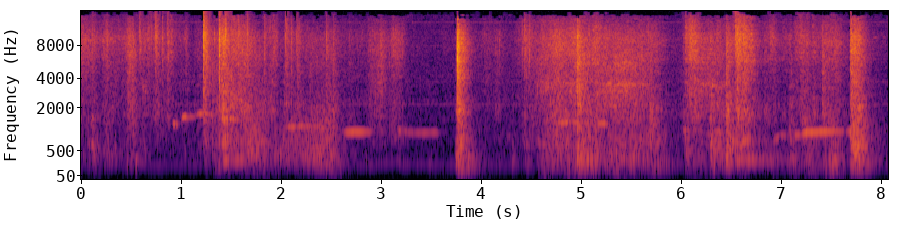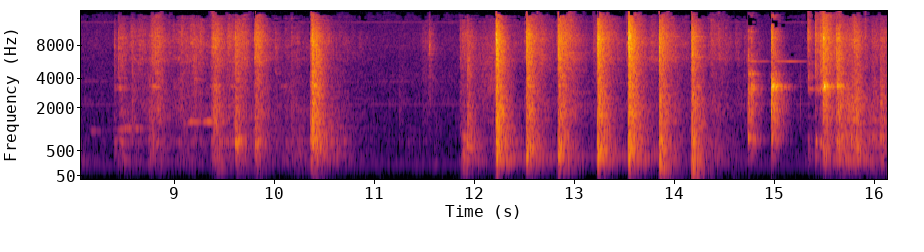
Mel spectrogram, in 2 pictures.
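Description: Household objects being handled and rummaged on top of a chest freezer: rustling and clattering with a few short squeaks. Near the end comes a rapid run of knocks, about three or four a second for a few seconds.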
